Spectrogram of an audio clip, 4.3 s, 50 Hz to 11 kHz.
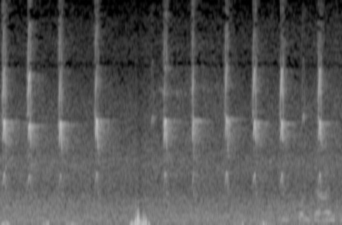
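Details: Young woodpecker in a tree nest hole begging to be fed while its parents want it to leave; short, sharp, high calls repeat steadily about every 0.4 seconds, with a brief low thump midway.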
